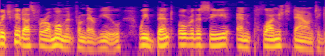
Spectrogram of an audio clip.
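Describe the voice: The speaker is plain reading aloud with ordinary pitch variation.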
